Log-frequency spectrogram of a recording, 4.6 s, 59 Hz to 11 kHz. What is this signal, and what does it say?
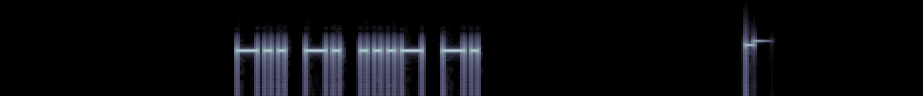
Morse code, heard as a keyed tone, about 34 wpm, 700 Hz. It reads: DNVN
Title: All Cut Numbers - 4-Digit 35wpm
